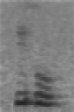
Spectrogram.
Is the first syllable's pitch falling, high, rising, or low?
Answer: high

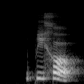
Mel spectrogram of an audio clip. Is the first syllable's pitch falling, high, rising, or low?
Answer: high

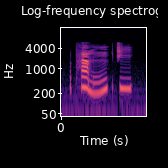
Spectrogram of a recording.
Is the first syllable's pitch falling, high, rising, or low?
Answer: falling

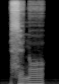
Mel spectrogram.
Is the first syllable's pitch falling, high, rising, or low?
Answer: low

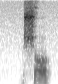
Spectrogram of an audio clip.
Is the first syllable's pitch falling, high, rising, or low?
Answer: falling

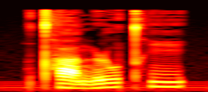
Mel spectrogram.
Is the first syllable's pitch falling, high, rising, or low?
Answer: low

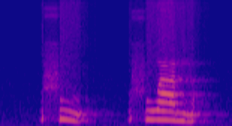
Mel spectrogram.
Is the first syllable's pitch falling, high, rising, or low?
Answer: falling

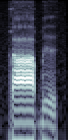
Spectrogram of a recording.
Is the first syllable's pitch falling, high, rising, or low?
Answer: low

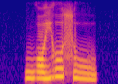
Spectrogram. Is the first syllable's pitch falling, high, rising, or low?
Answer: low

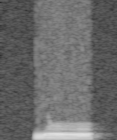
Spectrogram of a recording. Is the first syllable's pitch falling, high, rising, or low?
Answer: low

